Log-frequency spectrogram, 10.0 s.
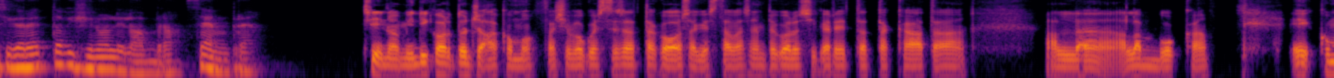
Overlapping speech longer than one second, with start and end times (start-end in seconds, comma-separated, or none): none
